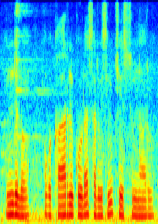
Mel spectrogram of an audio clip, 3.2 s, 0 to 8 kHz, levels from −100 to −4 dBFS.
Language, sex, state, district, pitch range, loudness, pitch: Telugu, male, Telangana, Mahabubabad, 115-130 Hz, -17 LUFS, 125 Hz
